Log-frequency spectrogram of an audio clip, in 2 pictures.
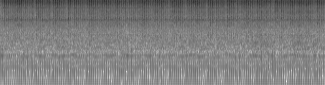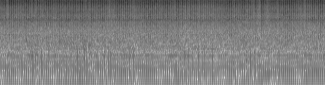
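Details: Honda small engine, probably a water pump, after installing ignition coil; keeps running loud and steady with rapid firing beats, won't shut off. Owner suspects a short, possibly from loose coil connections.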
